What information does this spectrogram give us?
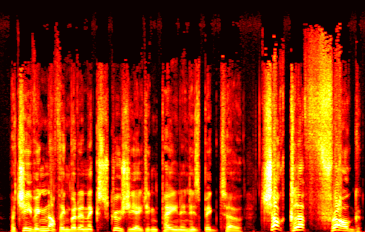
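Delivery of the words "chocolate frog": high, slow, frustrated yell of a password; angry yell. A narrator's reading. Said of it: "he yelled angrily".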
